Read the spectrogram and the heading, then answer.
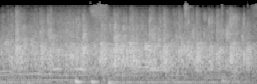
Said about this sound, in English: All right, let's give him a round of applause.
